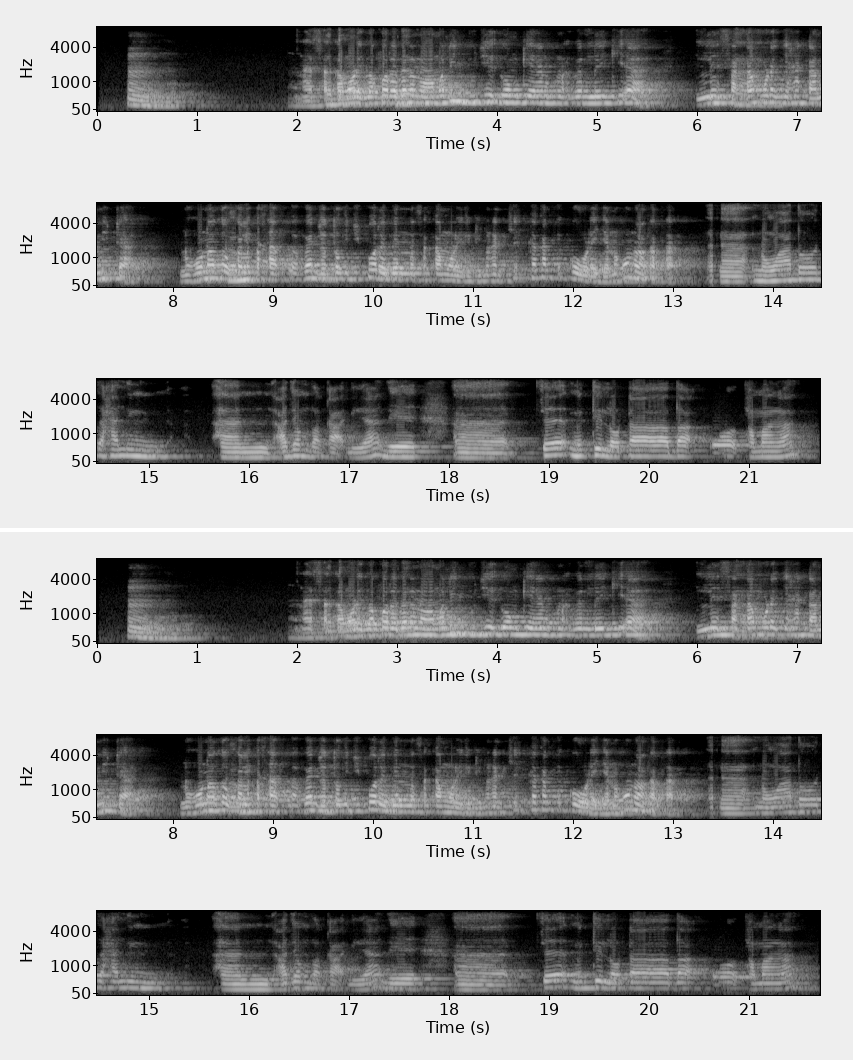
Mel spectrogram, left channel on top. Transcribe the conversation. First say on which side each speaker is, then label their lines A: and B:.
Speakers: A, on the left (about 30°); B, on the left (about 75°).
A: ᱦᱩᱸ ᱟᱨ ᱥᱟᱠᱟᱢ
B: ᱟᱫᱚ
A: ᱚᱲᱮᱡ ᱢᱟᱠᱚ ᱨᱮᱵᱮᱱᱟ
B: ᱦᱮᱸ
A: ᱱᱚᱣᱟ ᱢᱟᱞᱤᱧ ᱵᱩᱡᱼᱼ ᱪᱮᱫ ᱜᱚᱝᱠᱮ ᱮᱱᱟᱝ ᱠᱷᱚᱱᱟᱜ ᱵᱮᱱ ᱞᱟᱹᱭ ᱠᱮᱜᱼᱟ ᱞᱤᱧ ᱥᱟᱠᱟᱢ
B: ᱦᱮᱸ
A: ᱚᱲᱮᱡ ᱡᱟᱸᱦᱟ ᱠᱟᱹᱢᱤᱴᱟᱜ ᱱᱚᱜ ᱱᱚᱣᱟ ᱫᱚ
B: ᱠᱟᱹᱢᱤᱴᱟᱜ
A: ᱚᱠᱟ ᱞᱮᱠᱟ ᱥᱟᱵ ᱠᱟᱜ ᱵᱮᱱ ᱡᱷᱚᱛᱚ ᱠᱤᱪᱷᱩ ᱠᱚ ᱨᱮᱵᱮᱱ ᱱᱟ ᱥᱟᱠᱟᱢ ᱚᱲᱮᱡ ᱞᱟᱹᱜᱤᱫ ᱪᱮᱫ ᱞᱮᱠᱟ᱾ ᱠᱟᱛᱮ ᱠᱚ ᱚᱲᱮᱡᱼᱟ ᱱᱚᱜ ᱱᱚᱣᱟ ᱠᱟᱛᱷᱟ᱾
B: ᱮ ᱱᱚᱣᱟ ᱫᱚ ᱡᱟᱦᱟᱸᱞᱤᱧ ᱮ ᱟᱸᱡᱚᱢ ᱠᱟᱜ ᱜᱮᱭᱟ ᱡᱮ᱾ ᱮ ᱪᱮᱜ ᱢᱤᱫᱴᱮᱡ ᱞᱚᱴᱟ ᱫᱟᱜ ᱠᱚ ᱛᱷᱟᱢᱟᱝᱼᱟ᱾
